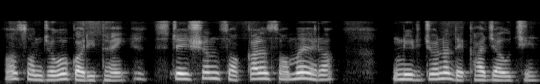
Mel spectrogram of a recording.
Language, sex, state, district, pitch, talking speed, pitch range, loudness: Odia, female, Odisha, Khordha, 235 Hz, 90 wpm, 205-260 Hz, -16 LUFS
